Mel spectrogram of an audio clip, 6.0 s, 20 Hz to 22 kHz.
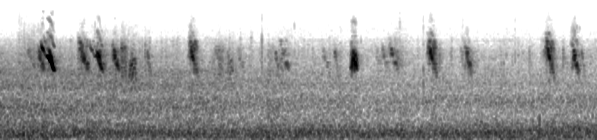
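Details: Group of Eurasian tree sparrows with a young one, 27 June 2019. Scattered bright chirps, some in quick pairs, then pauses of a second or more before the next high note.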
